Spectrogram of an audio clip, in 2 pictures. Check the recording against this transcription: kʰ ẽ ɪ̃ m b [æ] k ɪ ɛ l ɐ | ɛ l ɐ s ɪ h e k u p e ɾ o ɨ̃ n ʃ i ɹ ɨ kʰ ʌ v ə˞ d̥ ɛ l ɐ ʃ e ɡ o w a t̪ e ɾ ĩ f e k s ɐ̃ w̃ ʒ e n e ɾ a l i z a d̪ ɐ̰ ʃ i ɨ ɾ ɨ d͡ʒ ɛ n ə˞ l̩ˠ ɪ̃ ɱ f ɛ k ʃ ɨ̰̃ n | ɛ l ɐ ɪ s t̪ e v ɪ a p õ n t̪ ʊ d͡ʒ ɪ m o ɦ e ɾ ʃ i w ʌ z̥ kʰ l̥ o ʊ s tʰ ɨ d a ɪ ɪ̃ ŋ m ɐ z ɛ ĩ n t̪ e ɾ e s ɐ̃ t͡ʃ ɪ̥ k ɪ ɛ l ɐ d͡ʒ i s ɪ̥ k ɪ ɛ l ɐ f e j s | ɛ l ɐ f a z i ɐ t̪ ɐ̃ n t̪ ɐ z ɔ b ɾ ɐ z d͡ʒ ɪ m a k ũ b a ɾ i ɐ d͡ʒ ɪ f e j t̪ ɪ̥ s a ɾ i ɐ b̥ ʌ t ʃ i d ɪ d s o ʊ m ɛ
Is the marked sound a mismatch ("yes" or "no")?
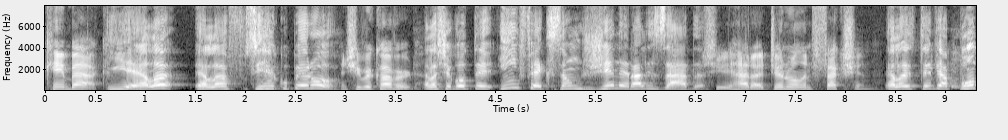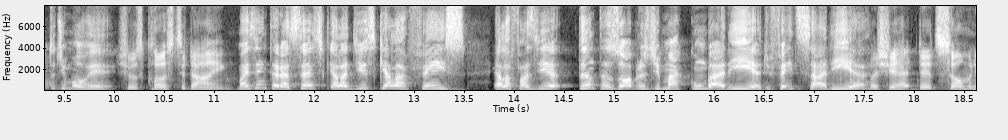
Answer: no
